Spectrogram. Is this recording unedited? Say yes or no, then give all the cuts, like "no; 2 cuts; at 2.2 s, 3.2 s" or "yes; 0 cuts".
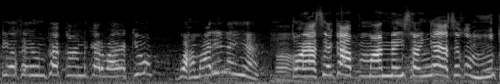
no; 1 cut; at 2.7 s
